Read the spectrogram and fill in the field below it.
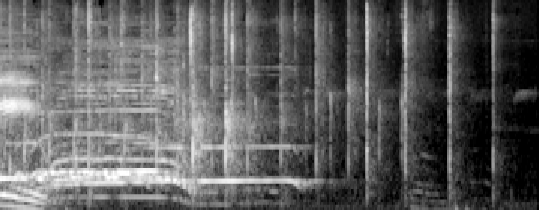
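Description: Audience applause with crisp, scattered hand claps that thin out into sparse individual claps, following a brief swell of tonal, whooping sound at the start.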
